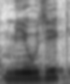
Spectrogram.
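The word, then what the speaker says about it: music: এস এর উচ্চারণ মাঝে মাঝে বর্গীয় জয়ের মতনও হয়, যেমন শব্দ মিউজিক, এম ইউ এস আই সি, মিউজিক, মিউজিক।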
